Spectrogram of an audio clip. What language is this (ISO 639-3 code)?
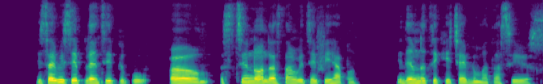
pcm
